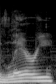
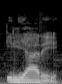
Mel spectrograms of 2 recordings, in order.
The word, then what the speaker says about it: Illari: with the newest addition to the support roster, Illari. And I really want to call her Larry, but for those who are still confused about it, so many people complained about the correct pronunciation, Illari, that I decided to call her Larry to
